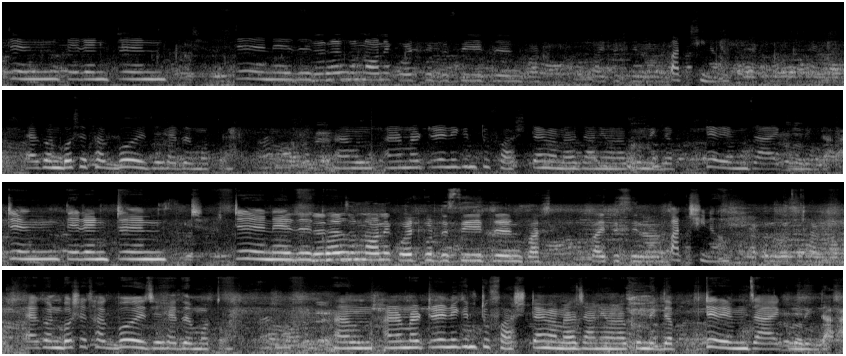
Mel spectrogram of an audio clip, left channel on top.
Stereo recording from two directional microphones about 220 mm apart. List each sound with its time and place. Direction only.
0.1 s child singing: 15° right (ahead or behind)
2.3 s a sound: 25° right (ahead or behind)
3.2 s a sound: 40° right (ahead or behind)
4.6 s a woman's voice: 30° right (ahead or behind)
8.6 s a woman's voice: 5° right (ahead or behind)
10.0 s speech: 15° right (ahead or behind)
11.7 s a woman's voice: 20° right (ahead or behind)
